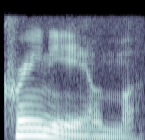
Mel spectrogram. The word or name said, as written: cranium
